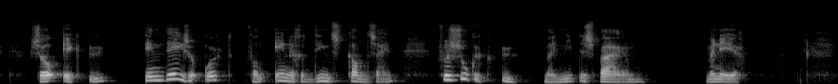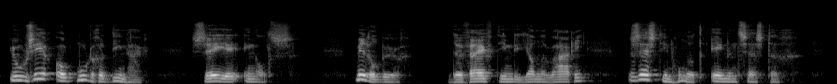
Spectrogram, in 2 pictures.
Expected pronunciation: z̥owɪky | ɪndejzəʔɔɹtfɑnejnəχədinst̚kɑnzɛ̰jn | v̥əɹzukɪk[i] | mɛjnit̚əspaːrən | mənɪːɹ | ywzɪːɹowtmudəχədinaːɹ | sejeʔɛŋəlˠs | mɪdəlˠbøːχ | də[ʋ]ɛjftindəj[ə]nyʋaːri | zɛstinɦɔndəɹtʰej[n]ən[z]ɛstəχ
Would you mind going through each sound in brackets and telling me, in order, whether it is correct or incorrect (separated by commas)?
incorrect, incorrect, incorrect, correct, incorrect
